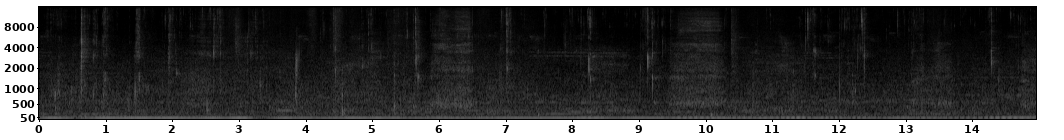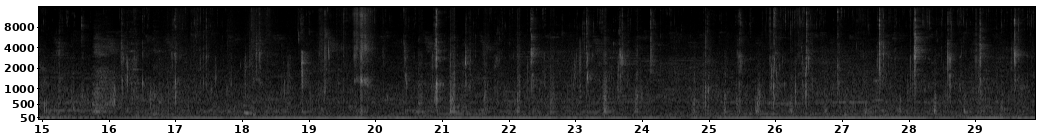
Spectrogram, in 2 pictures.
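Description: Close-miked chewing and wet mouth clicks and smacks of someone eating rice with mutton liver curry by hand, with many short sharp clicks throughout and a steady low hum underneath.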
